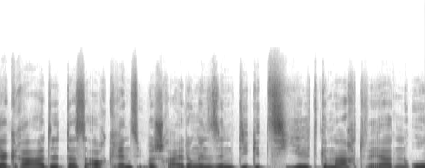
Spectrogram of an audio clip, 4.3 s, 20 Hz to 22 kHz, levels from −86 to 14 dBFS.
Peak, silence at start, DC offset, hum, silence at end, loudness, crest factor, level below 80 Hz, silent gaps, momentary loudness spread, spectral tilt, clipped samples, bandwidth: -2 dBFS; 0 s; under 0.1%; none; 0 s; -19 LUFS; 18 dB; -76 dBFS; none; 4 LU; -5 dB/octave; under 0.1%; 13.5 kHz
